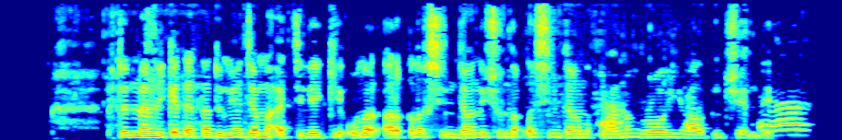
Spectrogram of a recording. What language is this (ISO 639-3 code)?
uig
